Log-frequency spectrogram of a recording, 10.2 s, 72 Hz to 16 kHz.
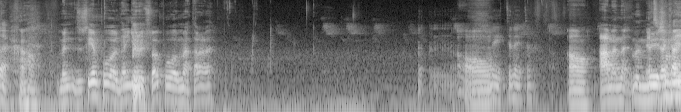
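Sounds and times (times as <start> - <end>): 
speech: 0.0 - 3.3, 6.8 - 10.2
bird chirping and trilling outside an open window: 3.7 - 7.0.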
